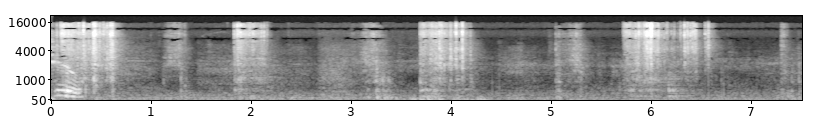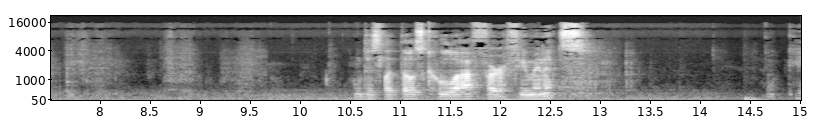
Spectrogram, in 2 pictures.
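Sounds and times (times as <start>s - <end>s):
spatula scraping metal baking sheet: 0.0s - 6.7s, 7.5s - 9.7s.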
